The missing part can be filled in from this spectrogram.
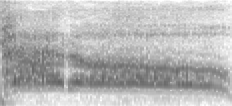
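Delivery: very loud, raw, rough, desperate scream. Retelling how a friend in the canoe front yelled back: imitating a scream. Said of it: "he screamed".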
